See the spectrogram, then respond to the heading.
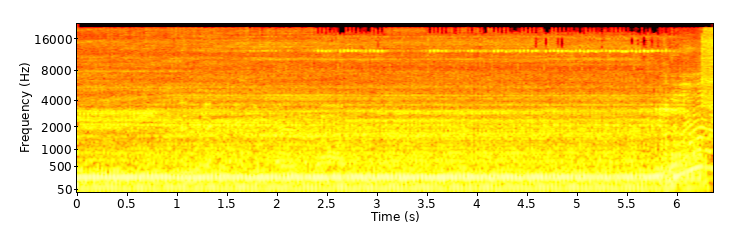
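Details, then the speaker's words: Phase 1 supercharger setup with a blow-off valve and an open filter on the intake pipe, still being tuned; loud steady high whine over the idle that sweeps up sharply on revs; normal supercharger whine, intake to be reworked. "i gotta rework this intake it's so loud i'll start it up for you right"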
